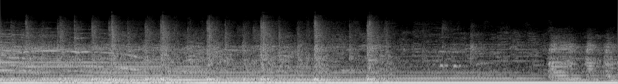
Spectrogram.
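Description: Live country band playing a fast number at full volume: electric guitar, fiddle, bass and drums, with busy drum and strum hits over a heavy bass.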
